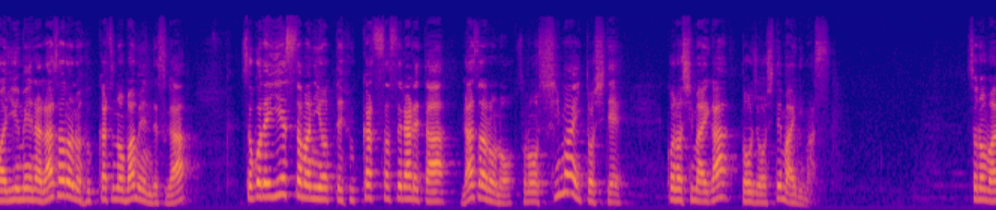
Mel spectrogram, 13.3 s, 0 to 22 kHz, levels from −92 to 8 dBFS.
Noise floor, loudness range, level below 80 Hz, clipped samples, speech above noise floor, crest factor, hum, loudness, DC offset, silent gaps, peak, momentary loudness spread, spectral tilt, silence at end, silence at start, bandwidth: -68 dBFS; 5 LU; -76 dBFS; under 0.1%; 46 dB; 20 dB; none; -23 LUFS; under 0.1%; none; -4 dBFS; 12 LU; -4 dB/octave; 0 s; 0 s; 15.5 kHz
